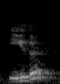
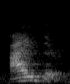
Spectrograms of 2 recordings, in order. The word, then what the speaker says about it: either: So this word is pronounced either or either, and they're both correct, okay?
